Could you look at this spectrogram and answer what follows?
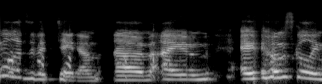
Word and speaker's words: Elizabeth Tatham: for a second man i'll say my name i could say that correctly i'm elizabeth tatum um i am a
